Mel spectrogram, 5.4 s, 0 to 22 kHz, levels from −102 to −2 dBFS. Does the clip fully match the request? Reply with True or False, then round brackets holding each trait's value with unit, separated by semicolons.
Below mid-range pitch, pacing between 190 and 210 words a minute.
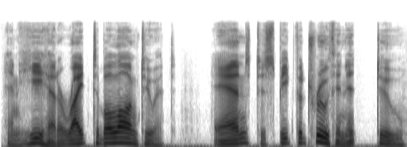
False (100 Hz; 175 wpm)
